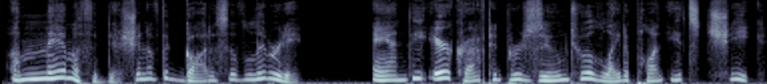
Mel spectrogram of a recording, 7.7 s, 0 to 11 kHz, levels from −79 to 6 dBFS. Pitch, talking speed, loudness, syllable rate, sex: 180 Hz, 140 wpm, -19 LUFS, 4.2 syllables/s, male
